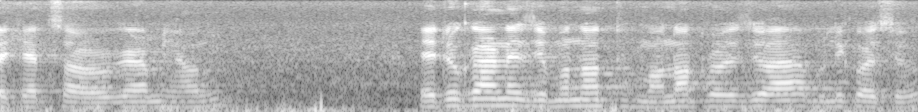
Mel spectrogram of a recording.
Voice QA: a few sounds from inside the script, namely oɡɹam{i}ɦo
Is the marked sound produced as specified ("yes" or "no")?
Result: yes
